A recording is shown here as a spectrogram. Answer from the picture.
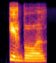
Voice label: "heelball", Indian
